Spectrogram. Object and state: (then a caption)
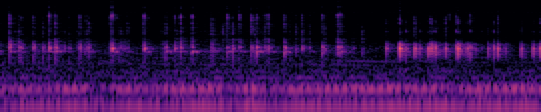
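Wooden triangular frame. A large, open, triangular Triforce frame made of stained wooden slats in a hollow construction is held close to the mic and fast-tapped with fingertips and nails on the slats. The result is a rapid, uneven stream of short, dry, woody clicks with a hollow mid-pitched knock and very little ring. A steady low hum sits underneath.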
